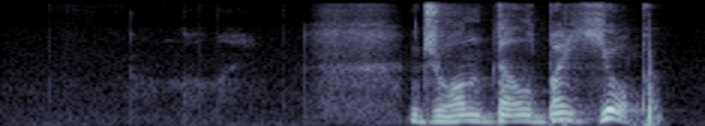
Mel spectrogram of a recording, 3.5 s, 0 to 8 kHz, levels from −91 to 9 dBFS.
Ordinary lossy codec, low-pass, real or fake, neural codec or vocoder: none; 7.2 kHz; real; none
